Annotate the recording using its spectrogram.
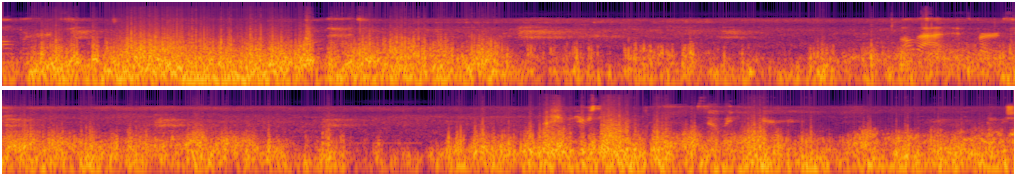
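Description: Wind buffeting the microphone, a loud rumble that eases off through the middle and comes back stronger near the end.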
